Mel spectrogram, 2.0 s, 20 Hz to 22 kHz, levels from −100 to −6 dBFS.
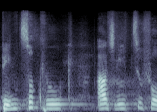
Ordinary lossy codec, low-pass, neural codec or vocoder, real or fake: none; 14.4 kHz; codec, 32 kHz, 1.9 kbps, SNAC; fake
